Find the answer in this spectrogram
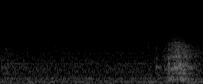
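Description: Faint steady hiss of a voice-over microphone in a quiet room, with one short soft noise near the end.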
